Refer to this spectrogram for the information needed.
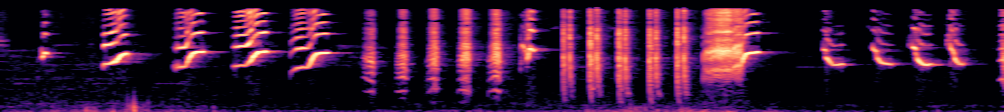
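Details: Black-winged starling master song to train young birds: upward-sweeping whistled notes, then a fast series of harsh clipped squawks, a noisy rasping burst, and more rising whistles.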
